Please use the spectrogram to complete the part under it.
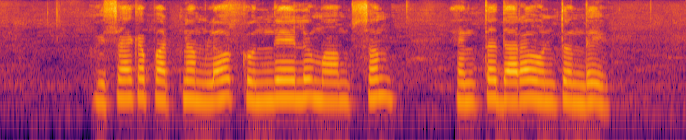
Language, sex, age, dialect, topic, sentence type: Telugu, male, 18-24, Utterandhra, agriculture, question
